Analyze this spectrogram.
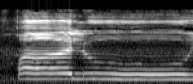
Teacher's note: الف مدہ ہے دونوں بھی، تو دونوں کو برابر ایک الف کے برابر کھینچیں گے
